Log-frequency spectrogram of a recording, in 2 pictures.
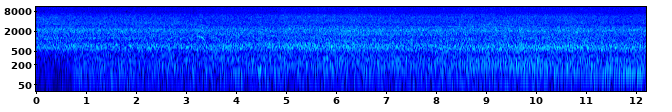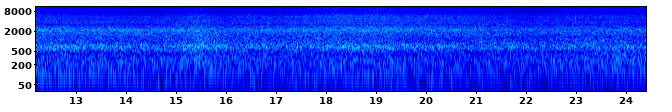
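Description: Small sea waves breaking and washing up a sandy beach: a steady, even rush of surf.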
